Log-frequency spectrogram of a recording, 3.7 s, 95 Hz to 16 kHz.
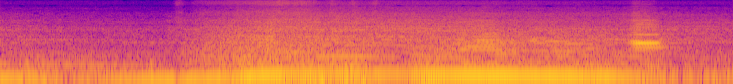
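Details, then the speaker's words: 2023 Kia XCeed GT-Line 1.5 T-GDI turbo four-cylinder, 160 hp, 7-speed DCT: on throttle lift-off a low droning buzz holds steady then fades as revs drop, as if something resonates; source not pinned down. "I mean exhale sounds so funny because there is a strange buzzing sound as if something resonated."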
